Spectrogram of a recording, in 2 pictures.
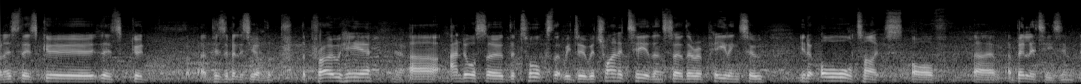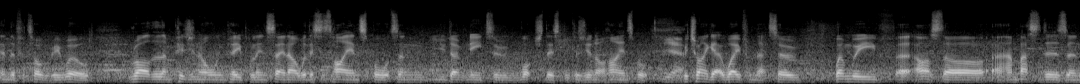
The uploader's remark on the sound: Live at The Photography Show & Video Show. The much anticipated Photography Show and Video Show at the NEC in Birmingham, UK. We had access to chat to some of the exhibitors.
